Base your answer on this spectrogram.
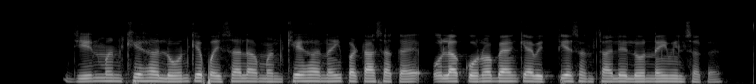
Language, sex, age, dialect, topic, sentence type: Chhattisgarhi, male, 46-50, Eastern, banking, statement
